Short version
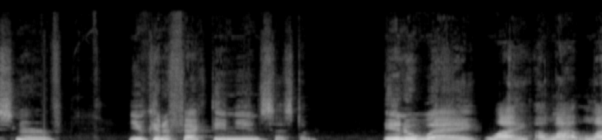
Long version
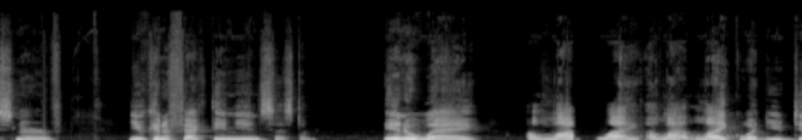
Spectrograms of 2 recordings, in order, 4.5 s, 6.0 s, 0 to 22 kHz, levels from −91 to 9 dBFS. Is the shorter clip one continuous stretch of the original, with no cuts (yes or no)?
no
